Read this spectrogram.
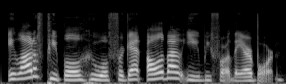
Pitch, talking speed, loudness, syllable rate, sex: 225 Hz, 295 wpm, -17 LUFS, 7.5 syllables/s, female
